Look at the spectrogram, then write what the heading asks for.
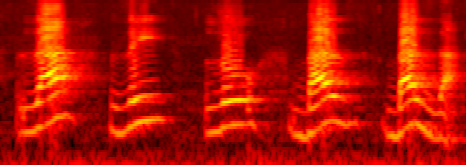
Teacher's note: Hati-hati tidak mantul. Dan juga ini bukan hamas, jadi tidak ada desahan udara ya, tidak ada udara yang berhembus.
